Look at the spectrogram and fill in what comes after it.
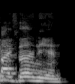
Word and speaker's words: Hibernian: I'm not too sure I'm going to butcher this one, but Herbian Football Club. Then going Hibernian.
